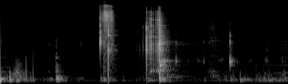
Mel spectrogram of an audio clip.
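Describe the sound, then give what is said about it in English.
A gluten-free white ale brewed from millet and buckwheat is cracked open: two sharp metallic snaps about half a second apart, each with a short fizzy hiss, surrounded by quiet handling rustle. “All right, well, let's crack it open.”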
